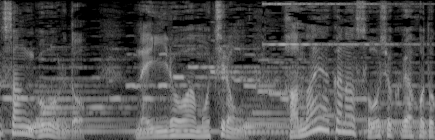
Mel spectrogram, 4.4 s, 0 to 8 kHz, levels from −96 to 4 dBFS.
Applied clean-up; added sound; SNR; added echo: none; none; none; none.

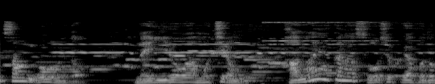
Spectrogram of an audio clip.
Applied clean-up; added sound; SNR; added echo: classical method WPE with log-MMSE.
